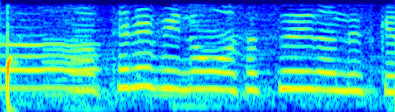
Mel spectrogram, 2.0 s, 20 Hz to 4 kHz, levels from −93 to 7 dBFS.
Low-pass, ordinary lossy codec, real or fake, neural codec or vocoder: 3.6 kHz; none; real; none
